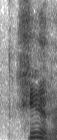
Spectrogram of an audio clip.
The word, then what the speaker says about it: Shein: But in reality, you got it off of, like, Shein. You don't want to tell them because you don't want them to, quote-unquote, jack your style. Is that how you not pronounce that? – Shein? – Shein, right? – Shein.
